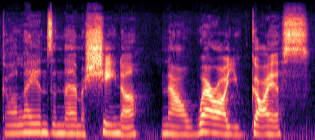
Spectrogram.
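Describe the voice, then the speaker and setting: A woman livestreaming a video game with playful, excitable commentary and exaggerated reactions. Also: mid-range voice, slow. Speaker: streamer playing a video game. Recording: game music behind the voice.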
